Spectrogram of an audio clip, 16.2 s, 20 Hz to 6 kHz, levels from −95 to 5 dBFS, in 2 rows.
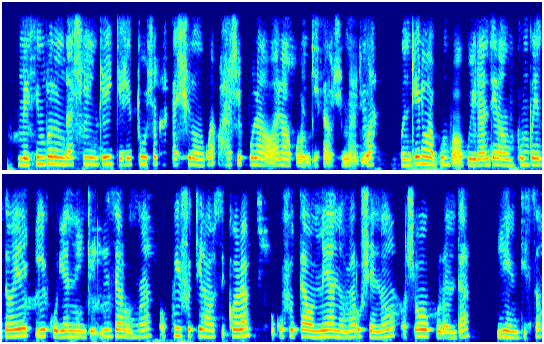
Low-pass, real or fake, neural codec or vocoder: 5.4 kHz; fake; codec, 44.1 kHz, 3.4 kbps, Pupu-Codec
